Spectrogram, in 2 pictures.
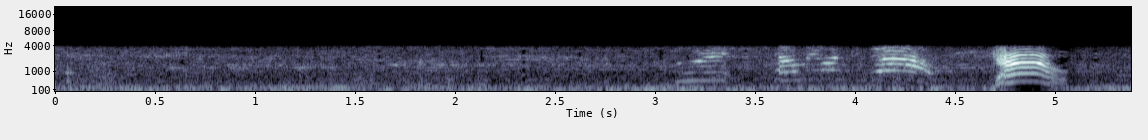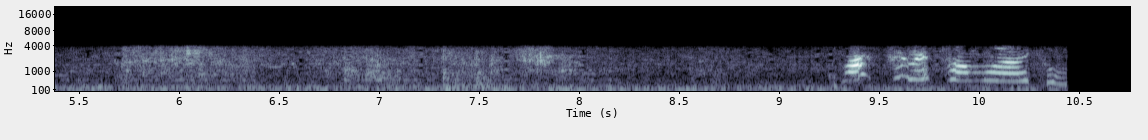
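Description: A child's high-pitched voice giving short cries that rise and fall in pitch, the loudest about five seconds in and a few more near the end, over a steady low rumble.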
